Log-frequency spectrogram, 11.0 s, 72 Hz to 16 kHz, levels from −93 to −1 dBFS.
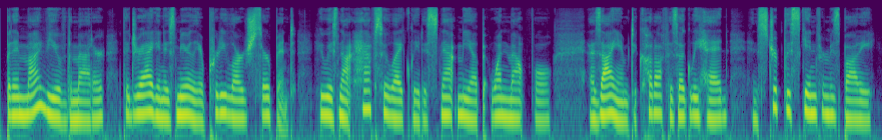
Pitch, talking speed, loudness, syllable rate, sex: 185 Hz, 240 wpm, -18 LUFS, 6.0 syllables/s, female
